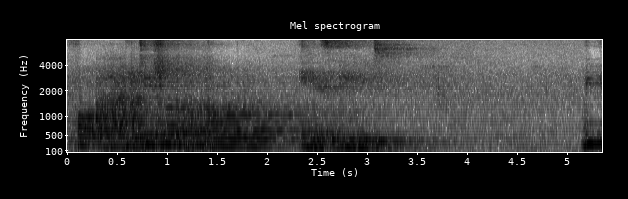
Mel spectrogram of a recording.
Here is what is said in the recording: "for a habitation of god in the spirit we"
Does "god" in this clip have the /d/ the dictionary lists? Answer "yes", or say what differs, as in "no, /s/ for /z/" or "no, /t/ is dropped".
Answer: no, /d/ is dropped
